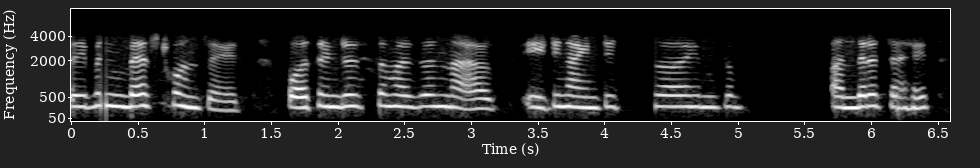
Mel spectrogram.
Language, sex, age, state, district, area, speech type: Marathi, female, 18-30, Maharashtra, Nagpur, urban, conversation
